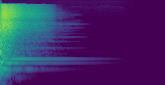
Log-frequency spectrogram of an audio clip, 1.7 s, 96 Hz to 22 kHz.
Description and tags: SD13x03-Pearl-MP,TSn-RS-v16
A 1-shot sample taken of a 13-inch diameter, 3-inch deep Pearl brass piccolo snare drum, recorded with a Shure SM-58 close-mic on the batter head, an MXL 603 close-mic on the bottom (snare side) head and two Peavey electret condenser microphones in an XY pair. The drum was fitted with an Evans G Plus (hazy) head on top and a Remo hazy ambassador snare head on bottom.
Notes for samples in this pack:
Tuning:
VLP = Very Low Pitch
LP = Low Pitch
MLP = Medium-Low Pitch
MP = Medium Pitch
MHP = Medium-High Pitch
HP = High Pitch
VHP = Very High Pitch
Playing style:
CS = Cross Stick Strike (Shank of stick strikes the rim while the butt of the stick rests on the head)
HdC = Head-Center Strike
HdE = Head-Edge Strike
RS = Rimshot (Simultaneous head and rim) Strike
Rm = Rim Strike
Snare Strainer settings:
